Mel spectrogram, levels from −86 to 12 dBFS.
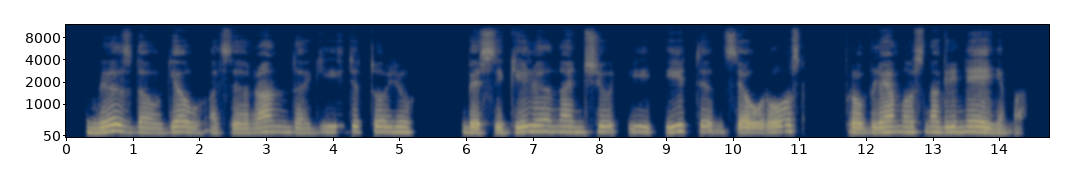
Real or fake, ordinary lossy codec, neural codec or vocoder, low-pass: fake; AAC, 48 kbps; vocoder, 44.1 kHz, 128 mel bands every 512 samples, BigVGAN v2; 10.8 kHz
